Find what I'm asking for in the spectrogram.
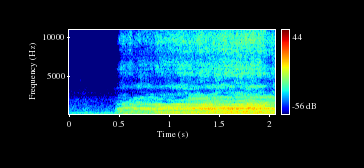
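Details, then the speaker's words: Super General 20 kg top-loader washer on spin cycle: steady electrical hum with no spin-up while drain pump and clutch work; motor stalled, not rotating; fault found in main board motor triac, replaced to fix. "It is humming noise only, but motor not rotating."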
